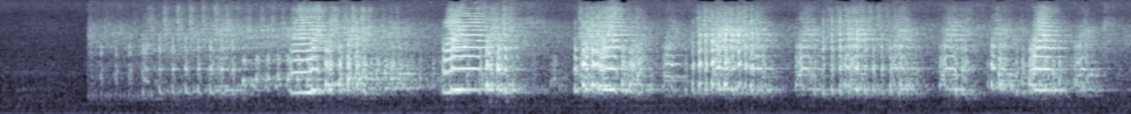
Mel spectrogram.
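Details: Sandhill cranes give warning cries at a person approaching too close: loud, rolling, rattling bugles in bursts about a second apart, harsh and trumpeting with a slight quaver; a faint low hum underneath.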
